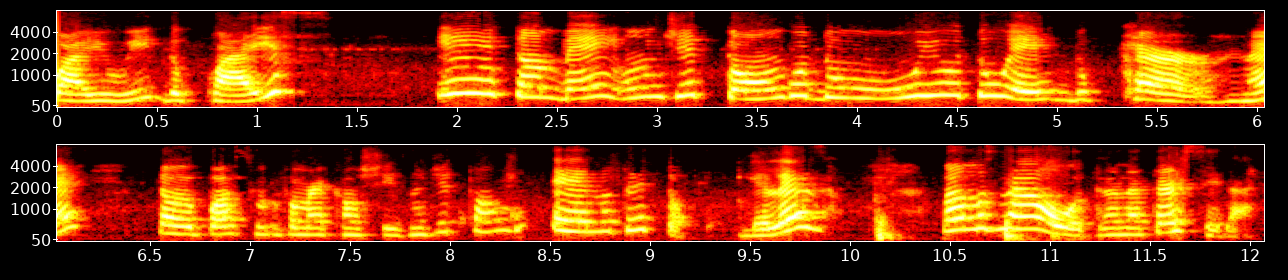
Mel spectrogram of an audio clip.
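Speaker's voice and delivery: ordinary talk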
